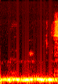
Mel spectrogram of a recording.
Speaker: can you hear my stomach rumbling just now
